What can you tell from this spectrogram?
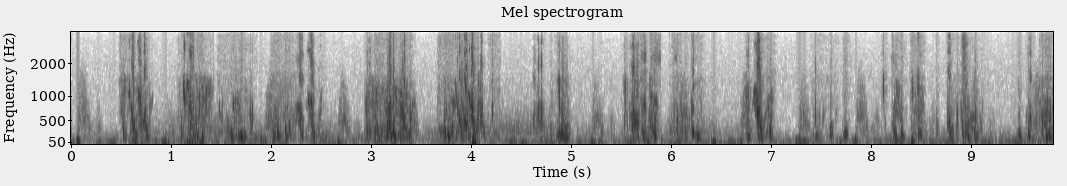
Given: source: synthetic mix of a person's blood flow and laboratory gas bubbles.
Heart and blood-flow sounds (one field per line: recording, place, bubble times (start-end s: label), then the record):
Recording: Doppler ultrasound of blood flow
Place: subclavian vein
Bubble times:
0.47-0.81 s: bubbles
1.06-1.42 s: bubbles
1.45-1.86 s: bubbles
1.98-2.52 s: bubbles
2.92-3.45 s: bubbles
3.65-4.29 s: bubbles
4.61-4.75 s: bubbles
4.77-5.01 s: bubbles
5.50-5.89 s: bubbles
5.99-6.34 s: bubbles
6.72-7.06 s: bubbles
7.39-7.68 s: bubbles
7.71-7.79 s: bubbles
8.09-8.16 s: bubbles
8.19-8.55 s: bubbles
8.63-8.69 s: bubbles
8.75-9.14 s: bubbles
9.45-9.64 s: bubbles
9.67-9.83 s: bubbles
From the record:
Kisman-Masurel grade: 243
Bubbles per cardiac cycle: several, 3 to 8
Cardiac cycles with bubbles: 100%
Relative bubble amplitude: loud (0.450 to 0.775)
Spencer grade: 3 (all of the cardiac periods contain showers or single bubble signals, but not dominating or overriding the cardiac motion signals)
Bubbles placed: anywhere in the cardiac cycle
